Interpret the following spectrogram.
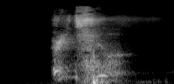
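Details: Allergy sneeze about five minutes after an earlier sneezing fit: a single forceful sneeze with a quick intake, then the burst.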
